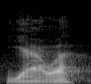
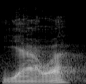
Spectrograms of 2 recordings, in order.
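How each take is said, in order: First: It has two syllables, like 'yow-er'. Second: It has two syllables, like 'yow-er'.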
